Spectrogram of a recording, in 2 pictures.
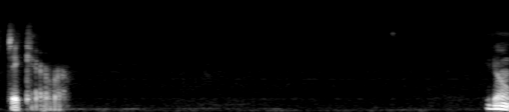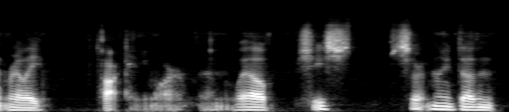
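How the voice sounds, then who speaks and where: A man acting as an earnest young brother in an audio roleplay, his voice low and gravelly. He speaks slowly and intimately, with hesitant pauses, like someone confiding in a friend. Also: full character voice. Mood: awkward, tender. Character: protective older brother, a laid-back but sincere young man. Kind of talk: ASMR audio roleplay, intimate one-sided dialogue.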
